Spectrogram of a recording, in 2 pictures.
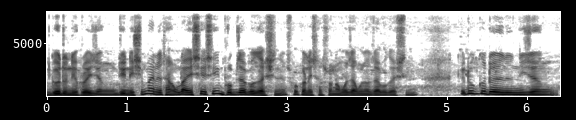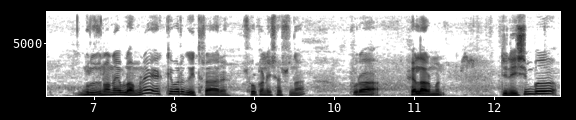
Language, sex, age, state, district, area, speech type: Bodo, male, 18-30, Assam, Baksa, rural, spontaneous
